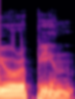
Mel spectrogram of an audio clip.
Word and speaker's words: European: de yine Avrupalı demektir bunda e harfi ile yazarız ama olurken yee okuruz bir Avrupalı derken Ey European olur da yine aynı şekilde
